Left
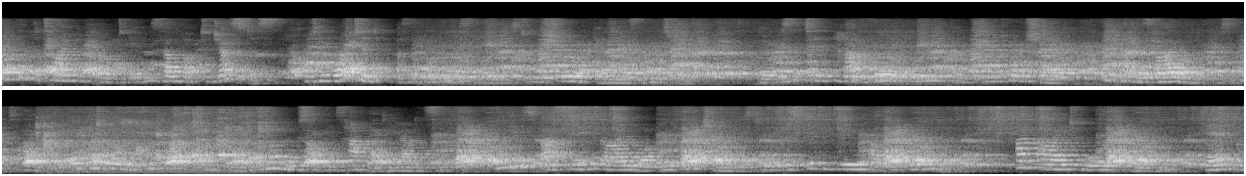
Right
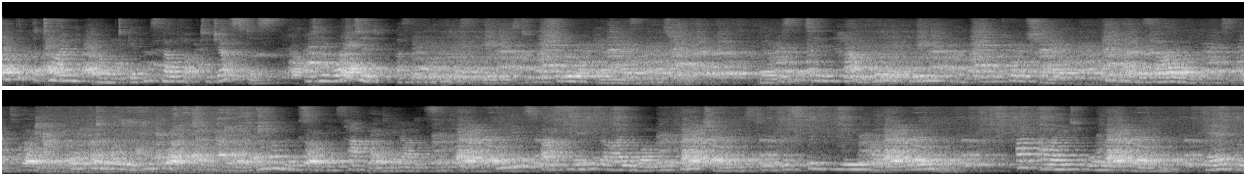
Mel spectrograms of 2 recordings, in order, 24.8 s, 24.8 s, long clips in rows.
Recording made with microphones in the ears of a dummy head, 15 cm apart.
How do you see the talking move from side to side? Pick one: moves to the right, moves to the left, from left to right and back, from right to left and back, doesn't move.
moves to the left.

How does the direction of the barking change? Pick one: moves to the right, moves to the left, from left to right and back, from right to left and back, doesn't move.
moves to the left.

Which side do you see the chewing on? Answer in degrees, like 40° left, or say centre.
20° right.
